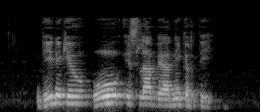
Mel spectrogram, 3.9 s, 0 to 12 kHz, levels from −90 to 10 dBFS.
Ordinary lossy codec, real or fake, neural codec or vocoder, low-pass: AAC, 48 kbps; real; none; 7.2 kHz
